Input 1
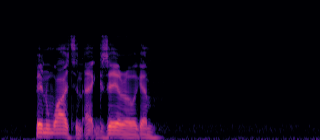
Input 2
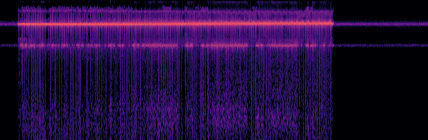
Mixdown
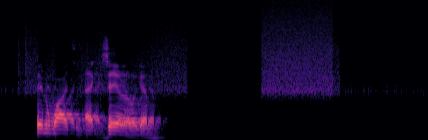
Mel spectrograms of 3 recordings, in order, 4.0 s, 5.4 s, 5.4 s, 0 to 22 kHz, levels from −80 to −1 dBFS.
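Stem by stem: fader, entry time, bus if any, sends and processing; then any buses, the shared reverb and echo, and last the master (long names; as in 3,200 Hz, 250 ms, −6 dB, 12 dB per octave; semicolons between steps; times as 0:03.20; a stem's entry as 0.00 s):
−1.5 dB, 0.00 s, no send, echo send −11.5 dB, multiband upward and downward expander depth 100%
−6.0 dB, 0.00 s, muted 0:02.25–0:03.26, no send, echo send −5.5 dB, phase distortion by the signal itself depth 0.69 ms; elliptic high-pass filter 1,500 Hz, stop band 40 dB; downward compressor 6 to 1, threshold −33 dBFS, peak gain reduction 10 dB; automatic ducking −18 dB, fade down 0.50 s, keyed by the first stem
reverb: not used
echo: repeating echo 89 ms, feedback 18%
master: high-pass with resonance 660 Hz, resonance Q 6.6; spectral tilt −4 dB per octave; downward compressor 10 to 1, threshold −29 dBFS, peak gain reduction 16 dB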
